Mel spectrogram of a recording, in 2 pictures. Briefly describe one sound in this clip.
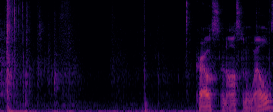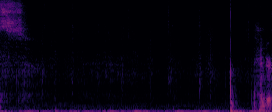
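Trading cards rustle and slide against each other in a hand.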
